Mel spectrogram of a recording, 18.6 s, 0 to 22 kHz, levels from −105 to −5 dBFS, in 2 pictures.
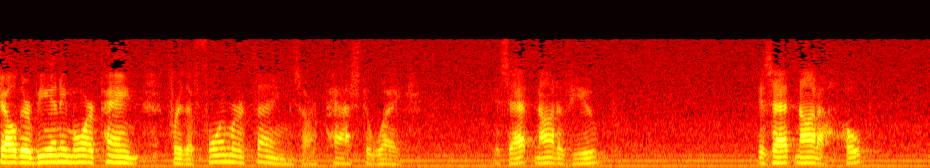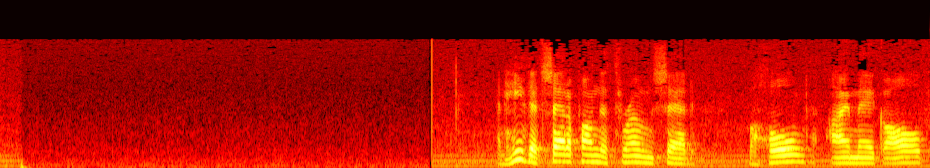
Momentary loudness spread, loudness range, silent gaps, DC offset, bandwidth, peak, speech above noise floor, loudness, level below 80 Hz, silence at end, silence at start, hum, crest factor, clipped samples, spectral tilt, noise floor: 25 LU; 10 LU; none; under 0.1%; 8.6 kHz; -8 dBFS; 34 dB; -26 LUFS; -50 dBFS; 0 s; 0 s; none; 20 dB; under 0.1%; -7.5 dB/octave; -59 dBFS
